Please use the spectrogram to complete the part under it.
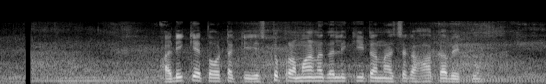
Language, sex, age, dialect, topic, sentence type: Kannada, male, 18-24, Coastal/Dakshin, agriculture, question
